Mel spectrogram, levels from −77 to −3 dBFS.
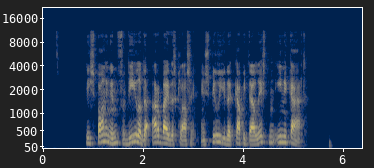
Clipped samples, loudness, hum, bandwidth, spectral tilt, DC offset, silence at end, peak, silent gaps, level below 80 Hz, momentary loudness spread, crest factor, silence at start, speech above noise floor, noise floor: under 0.1%; -26 LUFS; none; 11.5 kHz; -5 dB/octave; under 0.1%; 0.65 s; -6 dBFS; none; -68 dBFS; 11 LU; 20 dB; 0.85 s; 55 dB; -81 dBFS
